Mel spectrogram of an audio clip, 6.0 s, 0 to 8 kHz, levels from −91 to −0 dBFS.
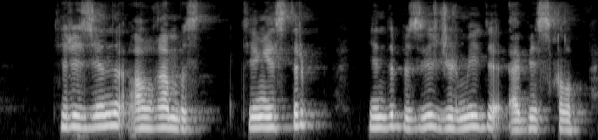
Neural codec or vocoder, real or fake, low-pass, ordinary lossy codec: none; real; none; none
